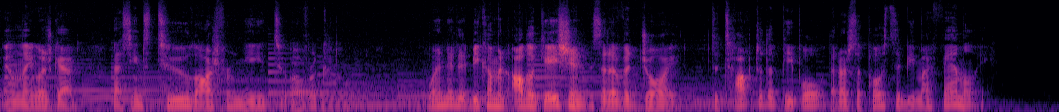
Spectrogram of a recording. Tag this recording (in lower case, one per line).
speech
music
